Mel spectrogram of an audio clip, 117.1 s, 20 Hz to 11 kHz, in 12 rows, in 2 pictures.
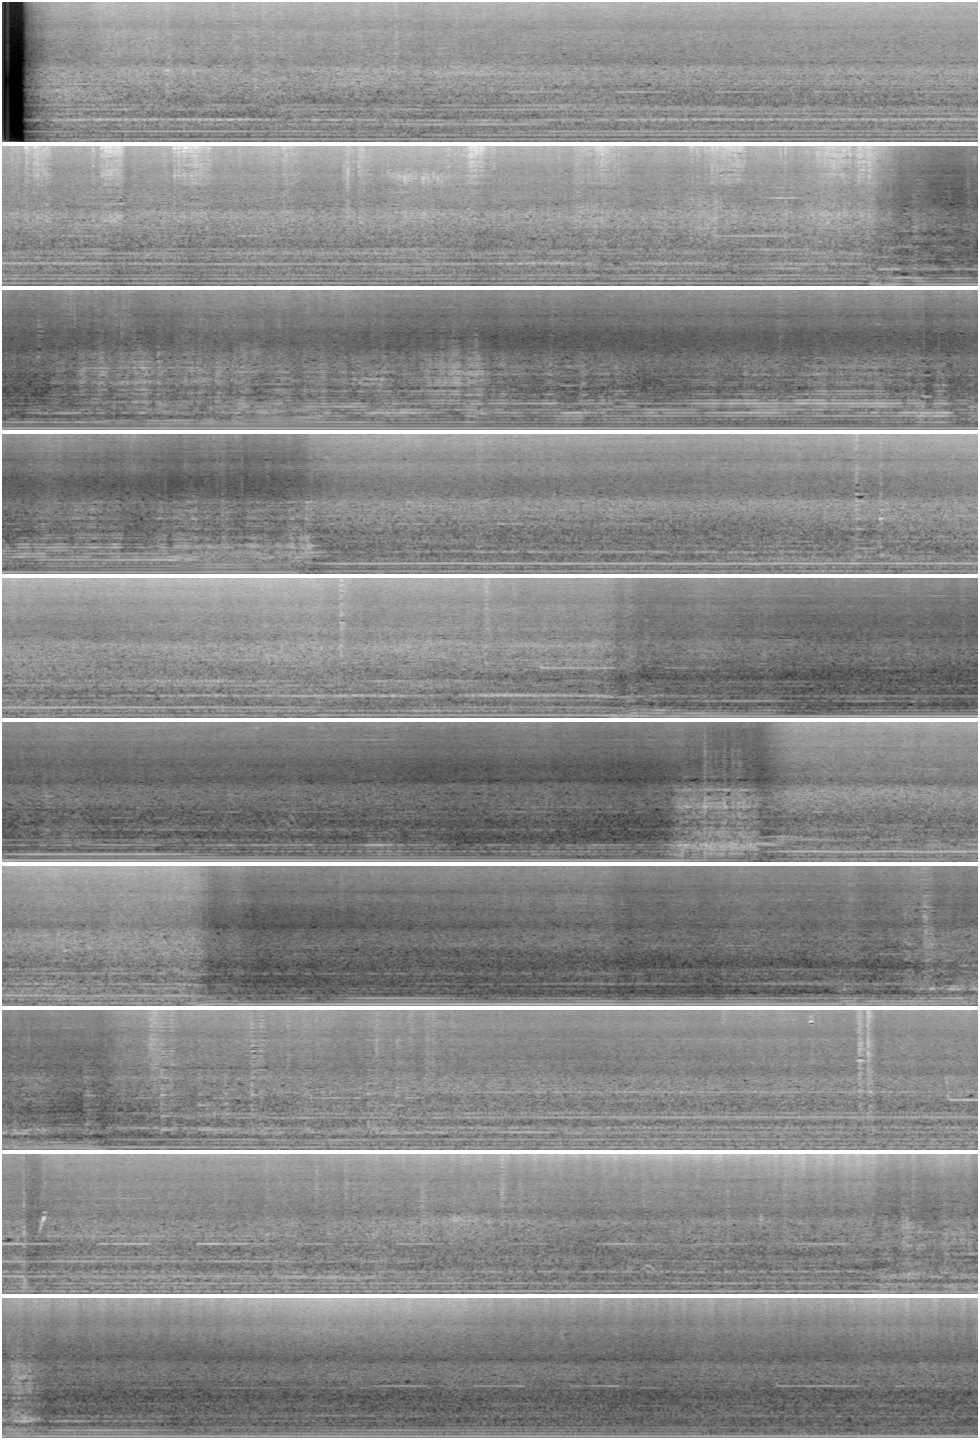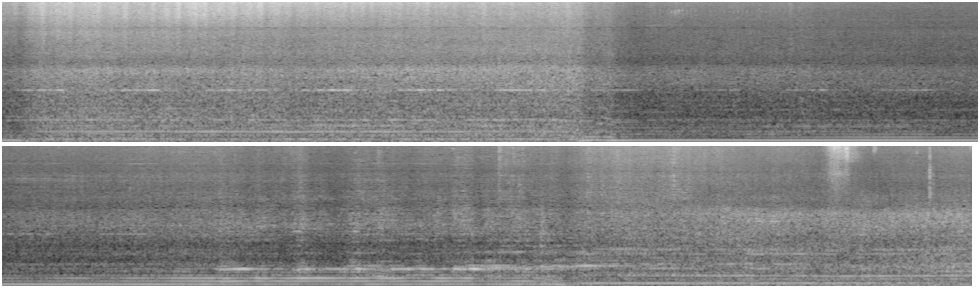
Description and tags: lackey070330 0908a steamroller4
Small paving roller, especially rich buzzing rattling growl roar. Worker short whistle of warning at about 1:18. Rec w/ iPod, Belkin TuneTalk Stereo; "autogain" circuit applied extreme compression ("pumping") due to sound intensity; some artifacts.
environmental, growl, tractor, urban, engine, steamroller, pavement, worker, road, crew, paving, construction, city, buzz, equipment, noise, roller, construction-worker, bass, steam-roller, machine, drone, hum, whistle, environment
